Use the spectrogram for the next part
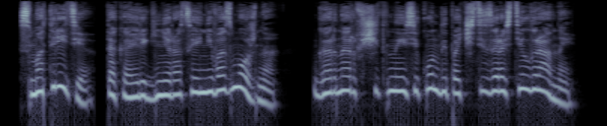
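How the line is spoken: Exclaimed. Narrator (Russian): воскликнул кто-то в толпе

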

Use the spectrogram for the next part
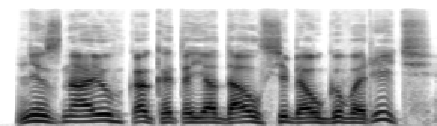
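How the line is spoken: Grumbling. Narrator (Russian): разворчался генерал

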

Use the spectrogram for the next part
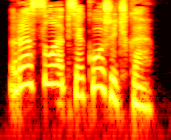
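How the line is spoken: Cheerful, tossed off. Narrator (Russian): весело кидает Дима

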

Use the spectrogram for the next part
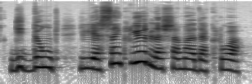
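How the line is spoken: Grumbling reply. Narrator (French): répondit-il au grognement

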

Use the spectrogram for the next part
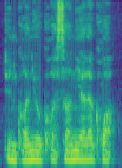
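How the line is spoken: Sneering. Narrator (French): ricana l'autre

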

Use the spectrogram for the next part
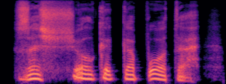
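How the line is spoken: Muttering. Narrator (Russian): пробормотал Стью

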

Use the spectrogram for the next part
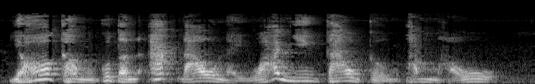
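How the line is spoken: Startled exclamation. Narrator (Vietnamese): bật thốt lên

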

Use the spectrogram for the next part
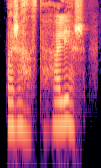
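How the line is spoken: Overwhelmed moan. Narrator (Russian): Не выдержав, простонала

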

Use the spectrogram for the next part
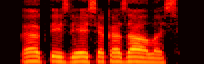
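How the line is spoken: Deafening monster thunder. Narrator (Russian): Прогремело чудовище, и у меня заложило уши

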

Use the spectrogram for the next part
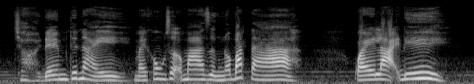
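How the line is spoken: Old woman straining to shout. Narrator (Vietnamese): bà Chắn cố gào nói theo

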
